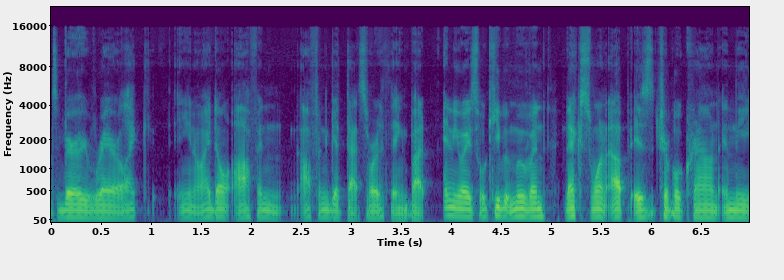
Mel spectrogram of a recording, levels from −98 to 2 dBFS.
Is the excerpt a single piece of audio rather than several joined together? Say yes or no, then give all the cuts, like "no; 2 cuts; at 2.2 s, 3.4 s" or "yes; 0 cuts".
no; 2 cuts; at 3.9 s, 5.0 s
